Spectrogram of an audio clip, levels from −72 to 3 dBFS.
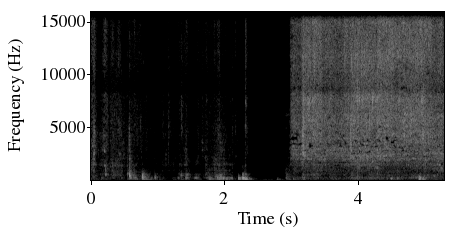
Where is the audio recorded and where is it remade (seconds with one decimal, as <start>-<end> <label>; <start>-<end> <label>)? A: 0.0-5.3 remade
